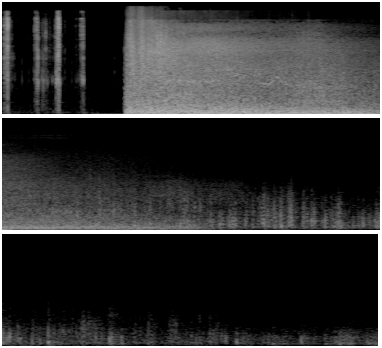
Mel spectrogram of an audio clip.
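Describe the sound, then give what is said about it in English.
Nuclear bombs detonating to destroy a comet: a sudden massive roaring blast that stays loud for a few seconds, then slowly decays into a long crackling, rumbling tail, preceded by a few faint clicks. “Nukes are set and ready to blow. We have to get out of blast range.”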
